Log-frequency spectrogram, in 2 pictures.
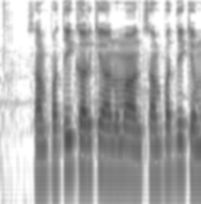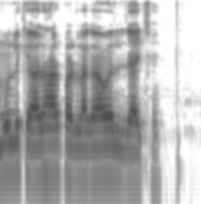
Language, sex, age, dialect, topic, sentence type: Maithili, male, 18-24, Eastern / Thethi, banking, statement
